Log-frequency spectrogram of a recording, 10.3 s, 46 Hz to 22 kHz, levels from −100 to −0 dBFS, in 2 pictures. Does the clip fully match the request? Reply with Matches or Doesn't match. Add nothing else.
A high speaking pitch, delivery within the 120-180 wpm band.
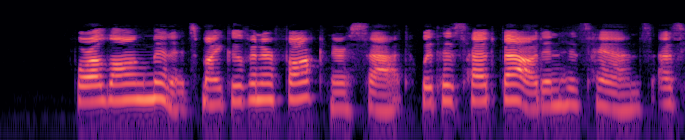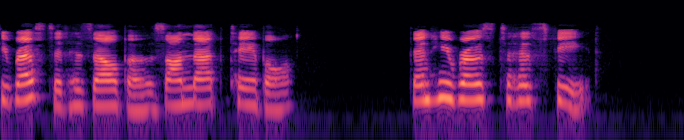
Matches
